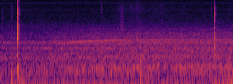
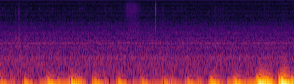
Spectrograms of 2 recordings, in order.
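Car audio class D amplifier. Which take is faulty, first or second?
second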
